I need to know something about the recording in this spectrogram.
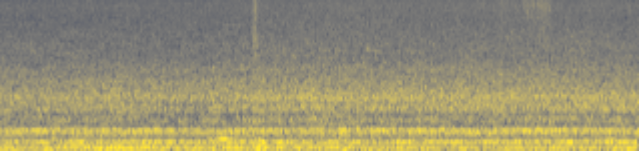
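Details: Honey bee swarm beside a rain gauge, later gathered up: an unbroken low buzzing hum of massed wings, with one sharp click near two and a half seconds.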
